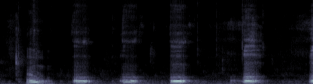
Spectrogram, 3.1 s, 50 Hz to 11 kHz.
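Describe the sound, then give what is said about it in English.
A voice makes a string of wet, gurgling slurps, six close, loud bursts in a steady rhythm about half a second apart, imitating a gargling, gulping sound. “I was going to make disturbing slurping sounds. The gurk, gurk, gurkle, gurkle 9000.”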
